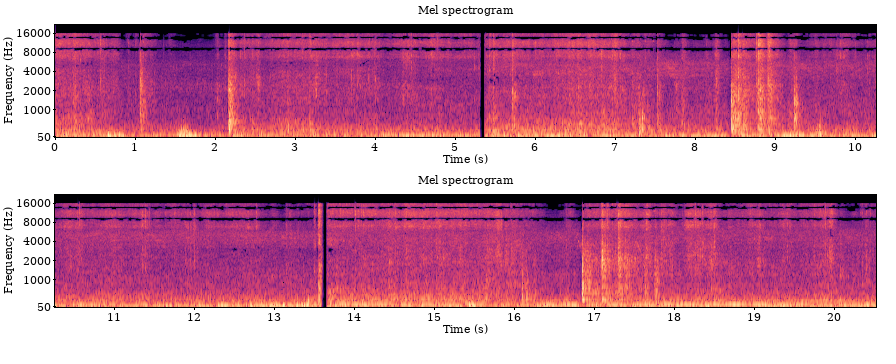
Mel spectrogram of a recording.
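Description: Skateboard wheels rumble over rough asphalt.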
